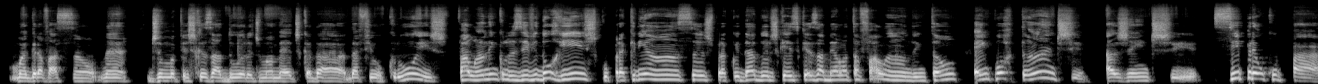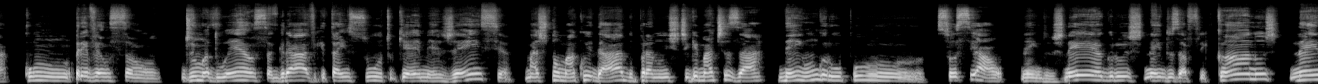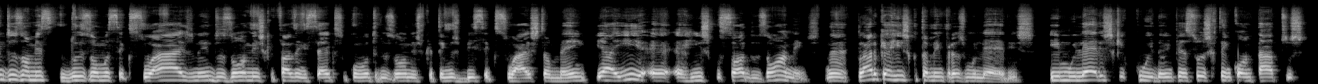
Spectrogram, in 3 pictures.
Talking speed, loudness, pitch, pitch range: 165 wpm, -15 LUFS, 180 Hz, 165-205 Hz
